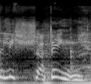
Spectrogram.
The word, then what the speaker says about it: Lidköping: Jag jobbar fortfarande på att uttala det utan att kränka halva slätta. Jag tror att det uttalas Lidköping. Ish.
